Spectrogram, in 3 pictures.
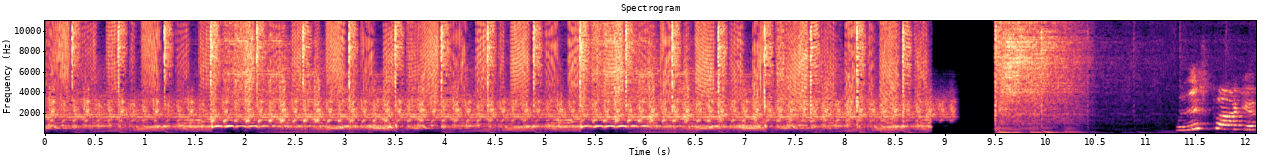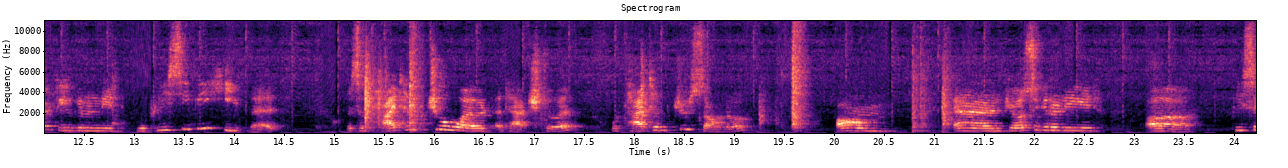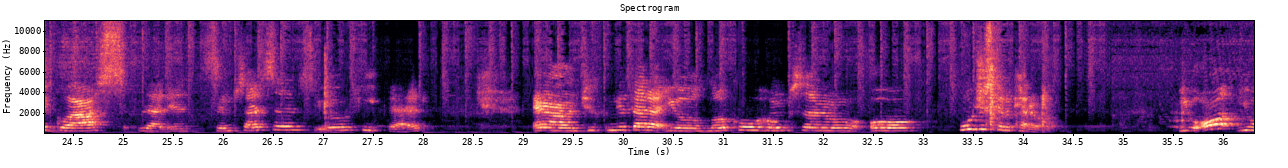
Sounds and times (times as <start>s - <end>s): Music: 0.0s - 8.9s, 9.5s - 36.3s.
